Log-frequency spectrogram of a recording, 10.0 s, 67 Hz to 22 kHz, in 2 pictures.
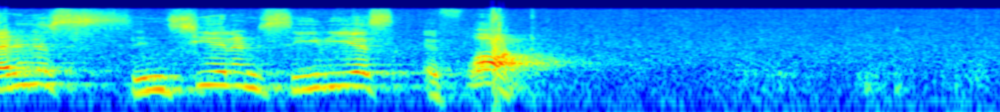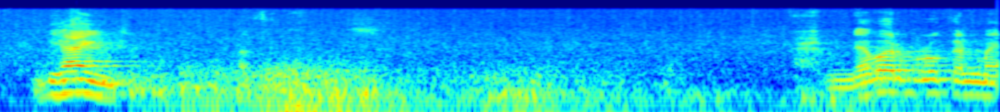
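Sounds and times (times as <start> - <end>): steady rushing noise: 2.9 - 10.0
low rumble: 5.7 - 10.0.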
